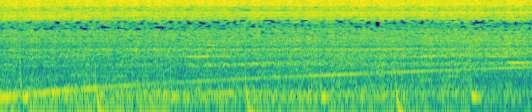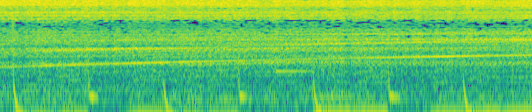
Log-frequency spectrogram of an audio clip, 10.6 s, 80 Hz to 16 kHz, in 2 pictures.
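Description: A homemade steam turbine spinning up, driving a 150-watt car radiator fan DC motor as a generator through a belt: a whine that rises steadily in pitch as the speed builds, over the hiss of escaping steam.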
